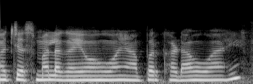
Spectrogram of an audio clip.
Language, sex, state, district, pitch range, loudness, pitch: Hindi, female, Himachal Pradesh, Shimla, 200-210 Hz, -12 LUFS, 200 Hz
